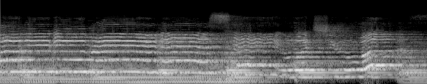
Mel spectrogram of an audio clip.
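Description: A woman singing a pop ballad into a handheld microphone over piano accompaniment, holding long notes and sliding up to a higher held note near the end.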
